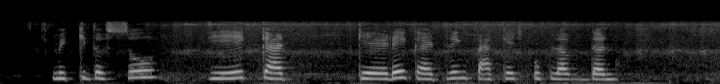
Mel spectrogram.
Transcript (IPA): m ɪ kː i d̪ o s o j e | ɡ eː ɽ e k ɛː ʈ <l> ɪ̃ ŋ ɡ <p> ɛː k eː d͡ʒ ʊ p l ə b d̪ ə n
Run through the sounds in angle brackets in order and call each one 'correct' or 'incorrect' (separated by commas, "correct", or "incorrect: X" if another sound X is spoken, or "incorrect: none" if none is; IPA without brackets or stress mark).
incorrect: ɾ, correct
